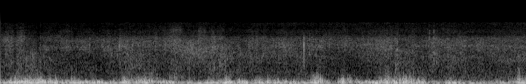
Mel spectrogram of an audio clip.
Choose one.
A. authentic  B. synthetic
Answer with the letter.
B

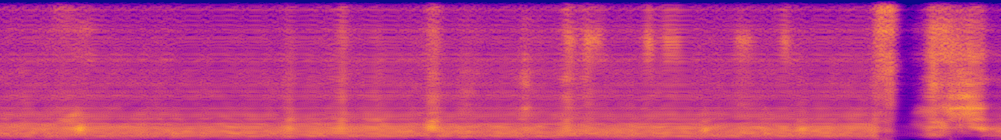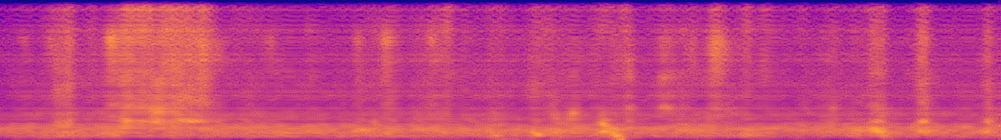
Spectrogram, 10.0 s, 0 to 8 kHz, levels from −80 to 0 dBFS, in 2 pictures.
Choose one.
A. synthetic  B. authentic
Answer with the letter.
A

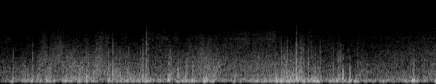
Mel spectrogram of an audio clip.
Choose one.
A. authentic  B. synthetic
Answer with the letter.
B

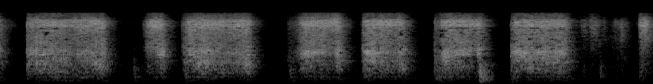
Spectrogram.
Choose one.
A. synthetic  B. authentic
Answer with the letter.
A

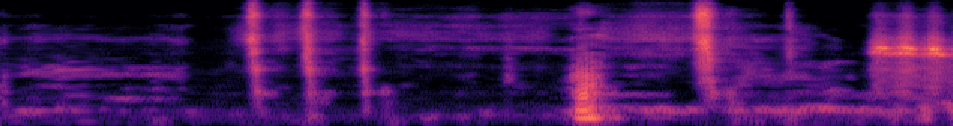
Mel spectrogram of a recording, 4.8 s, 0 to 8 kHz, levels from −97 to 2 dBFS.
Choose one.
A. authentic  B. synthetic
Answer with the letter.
B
